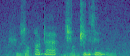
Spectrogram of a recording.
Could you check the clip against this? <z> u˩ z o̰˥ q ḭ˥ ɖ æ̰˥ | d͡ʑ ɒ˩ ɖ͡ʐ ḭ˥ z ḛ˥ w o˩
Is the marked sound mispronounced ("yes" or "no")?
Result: yes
